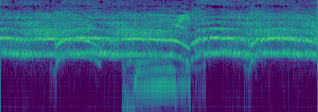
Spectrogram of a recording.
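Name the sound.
goat bleating sound effect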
